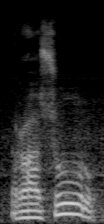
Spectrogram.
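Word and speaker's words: رَسُولُ: 라수룬 운발이 말이고 그냥 라수루우까지만 돼. N 사운드가 안 나옵니다. 뒤에 어떤 말이 오면은 라수루이 아니고 그냥 라수루 그래서 라수룰라 또 하나 예를 들면은 바이라면 집입니다.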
